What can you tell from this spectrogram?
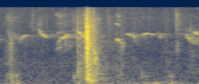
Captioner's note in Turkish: Kapı Açılıyor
